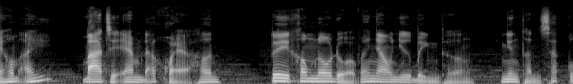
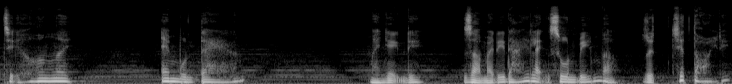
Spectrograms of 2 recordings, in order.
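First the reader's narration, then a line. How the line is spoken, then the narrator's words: Midnight whisper. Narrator (Vietnamese): Nửa đêm, con Hà lay lay vai tôi thì thào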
